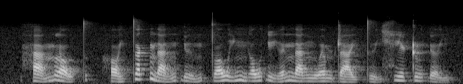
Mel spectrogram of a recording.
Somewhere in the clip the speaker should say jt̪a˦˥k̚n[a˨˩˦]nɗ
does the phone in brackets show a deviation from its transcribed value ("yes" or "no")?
no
